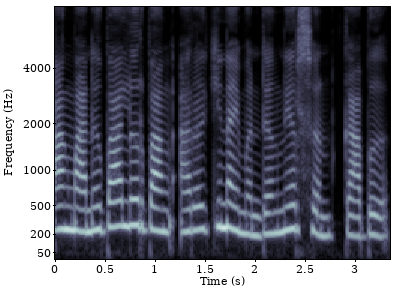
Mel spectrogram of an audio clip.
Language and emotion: Bodo, neutral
